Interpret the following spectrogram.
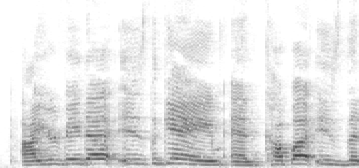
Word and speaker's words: Kapha: Like anytime we would talk about Kapha, which is the correct pronunciation, he would just like go on forever and just have this glow.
